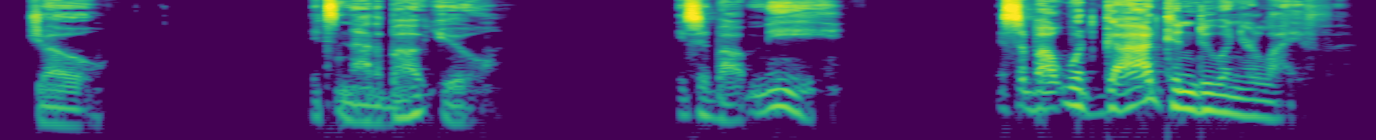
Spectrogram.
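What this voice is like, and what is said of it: Whispered voice. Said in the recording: “in a whispered voice”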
